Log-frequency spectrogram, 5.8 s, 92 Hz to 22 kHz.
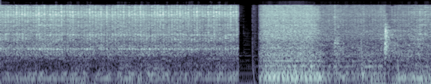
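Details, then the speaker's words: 2011 Buick GL8 (G18) engine with a 6AT gearbox, running with a busy, rasping rattle from the timing side; the noise is caused by worn timing components. "发动机异响是正时组件的问题。"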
